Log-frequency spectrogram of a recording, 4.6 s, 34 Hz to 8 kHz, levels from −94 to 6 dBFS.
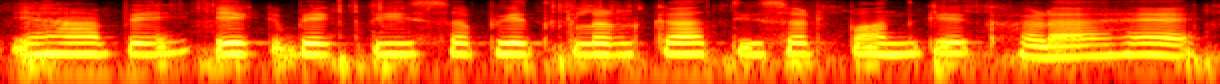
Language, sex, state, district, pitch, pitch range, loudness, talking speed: Hindi, female, Jharkhand, Palamu, 240 Hz, 230-245 Hz, -17 LUFS, 170 wpm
